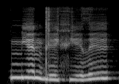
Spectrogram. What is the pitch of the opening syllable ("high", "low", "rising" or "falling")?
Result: high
